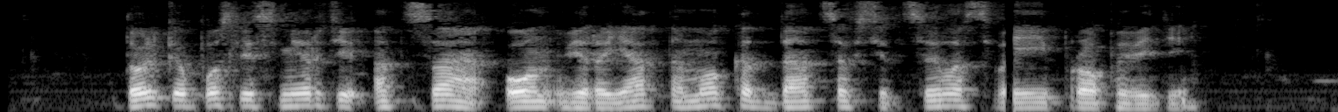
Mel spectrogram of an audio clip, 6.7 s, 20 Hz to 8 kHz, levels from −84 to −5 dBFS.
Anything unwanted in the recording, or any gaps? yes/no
yes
